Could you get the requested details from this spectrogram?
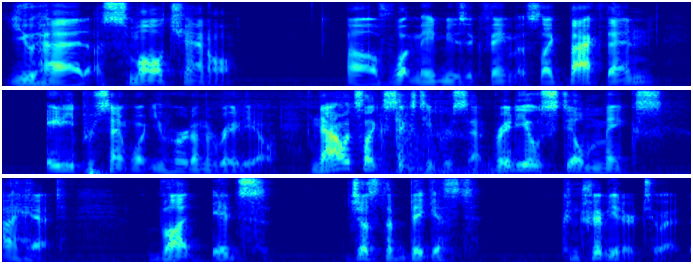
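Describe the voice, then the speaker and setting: A man's voice: fairly low pitch, animated, moderate pace, fairly bright tone. A young man co-hosting a podcast in casual chat, opinionated and talking in long stretches. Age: young adult. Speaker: podcast co-host.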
